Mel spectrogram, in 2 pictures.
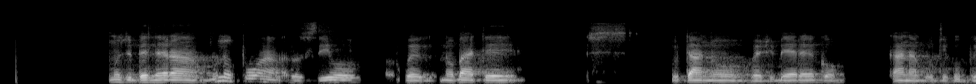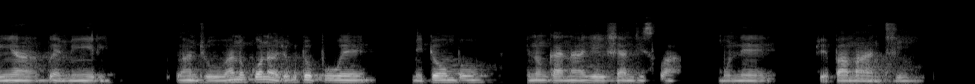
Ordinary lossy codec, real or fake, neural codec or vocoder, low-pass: Opus, 16 kbps; real; none; 7.2 kHz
